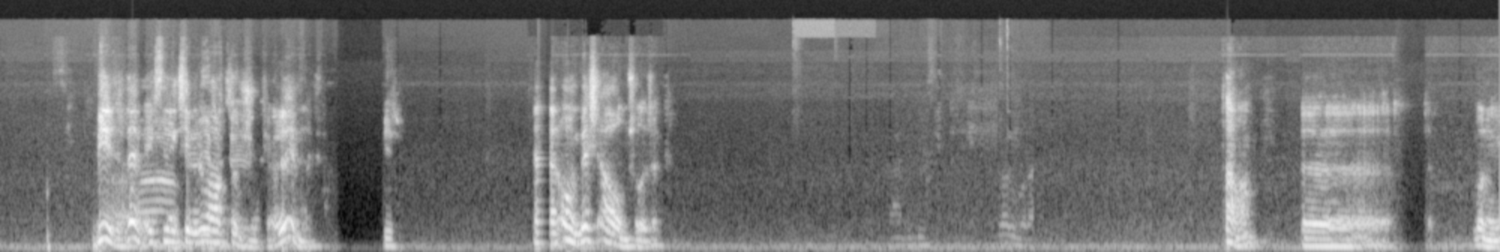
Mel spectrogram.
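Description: A man explains calmly over an online call, speaking in short bursts.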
